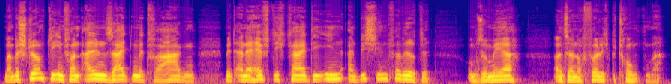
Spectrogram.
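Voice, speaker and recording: A man narrating a classic short story as a radio reading, with lively, expressive delivery. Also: mid-range voice, normal speed, dry recording, studio quality.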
